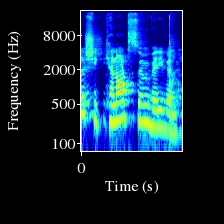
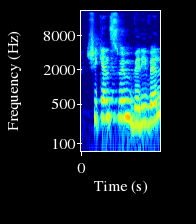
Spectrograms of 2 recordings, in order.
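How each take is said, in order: First: Cannot pressed with a falling tune; stress on cannot. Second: Said in the usual way. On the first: Shown as a demonstration. Teacher marks cannot in the negative sentence. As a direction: lean on cannot, then fall.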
